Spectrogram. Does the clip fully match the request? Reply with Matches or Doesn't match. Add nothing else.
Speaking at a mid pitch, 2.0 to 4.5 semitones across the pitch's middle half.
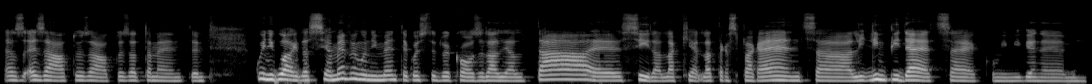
Matches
